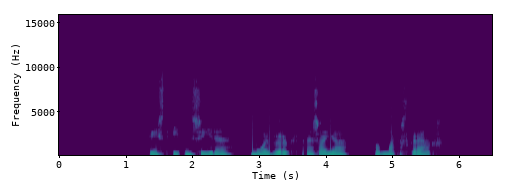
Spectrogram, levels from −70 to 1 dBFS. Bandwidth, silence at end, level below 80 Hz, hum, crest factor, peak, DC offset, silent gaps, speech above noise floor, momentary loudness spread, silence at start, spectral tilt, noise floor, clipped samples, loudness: 10.5 kHz; 0.8 s; -70 dBFS; none; 18 dB; -22 dBFS; under 0.1%; 2.70-2.86 s; over 51 dB; 9 LU; 1.35 s; -7 dB/octave; under -90 dBFS; under 0.1%; -40 LUFS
